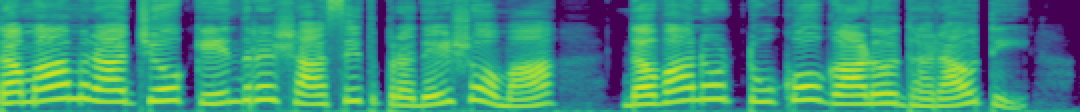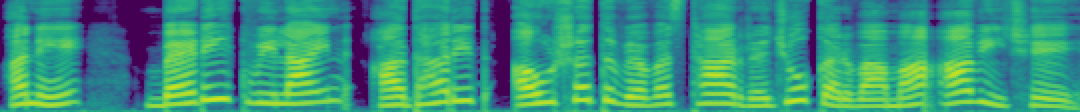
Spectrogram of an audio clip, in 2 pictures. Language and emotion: Gujarati, neutral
